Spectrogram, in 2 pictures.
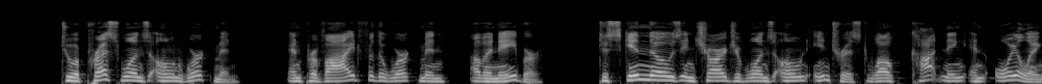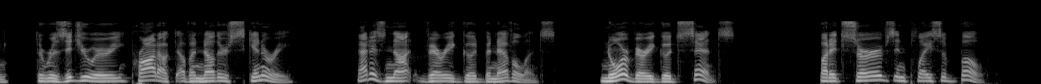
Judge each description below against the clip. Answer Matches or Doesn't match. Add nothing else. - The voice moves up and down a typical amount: Matches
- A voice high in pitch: Doesn't match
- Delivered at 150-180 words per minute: Doesn't match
